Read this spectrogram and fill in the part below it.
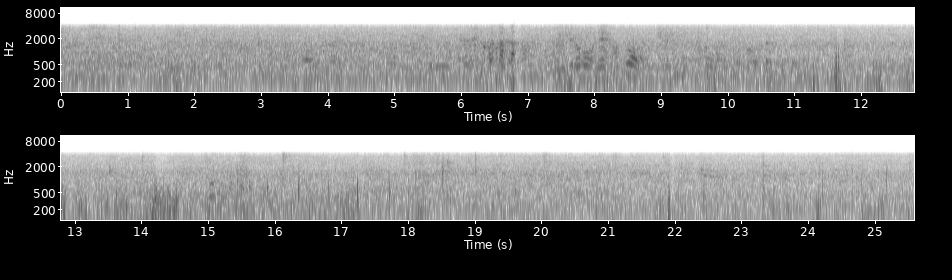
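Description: Traffic hums steadily along a busy street outdoors.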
